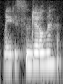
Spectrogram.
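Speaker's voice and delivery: very soft, barely audible address; too quiet. Real, not acted. Newcomer addressing ladies and gentlemen, too quiet. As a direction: let the words drop away, hard to hear. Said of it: "We can't hear you".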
